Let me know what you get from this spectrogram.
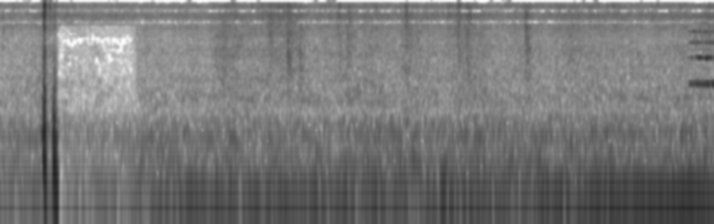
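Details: Honey bee colony at work, a dense low buzzing hum building steadily over several seconds after a sharp knock near the start.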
